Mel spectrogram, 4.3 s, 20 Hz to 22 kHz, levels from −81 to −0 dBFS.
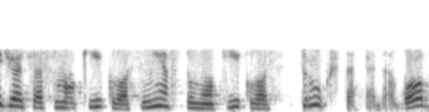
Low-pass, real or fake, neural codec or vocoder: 3.6 kHz; real; none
